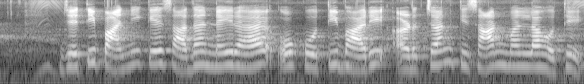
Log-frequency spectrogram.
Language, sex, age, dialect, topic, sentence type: Chhattisgarhi, female, 31-35, Central, agriculture, statement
